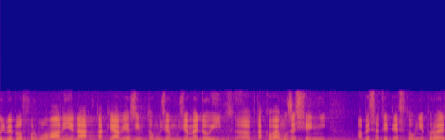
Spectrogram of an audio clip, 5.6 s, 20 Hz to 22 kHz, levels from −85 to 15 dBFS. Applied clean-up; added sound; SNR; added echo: none; none; none; none.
